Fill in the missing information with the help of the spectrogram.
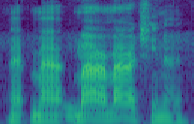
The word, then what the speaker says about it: Maraschino: I think Sev tried to get me to pronounce that properly last week. – Maraschino? – Maraschino. – Oh, okay. – Yeah. Right. Gotta get the flow. – Like the cherries, yeah.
